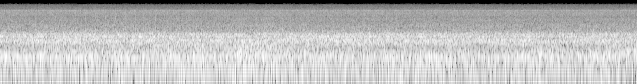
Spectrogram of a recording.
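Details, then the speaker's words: Loud unidentified idling drone outdoors at night, recorded through a frozen-shut window in freezing cold; the owner says it is not a generator. Faint, constant low hum with no change in pace; source unknown. "And the noise I hear outside is so freaking loud. I can hear it through the window."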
